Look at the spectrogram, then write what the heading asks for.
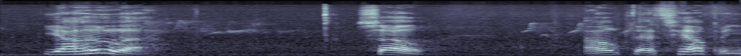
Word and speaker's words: Yahuah: it gives us yahoo first three letters and the last letter would give us the yahoo i would be how the creator's name is pronounced now this is a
